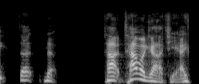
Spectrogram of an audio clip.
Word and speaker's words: Tamagotchi: Ta- uh Tachigachi? Is that No. Ta- Tamagotchi.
